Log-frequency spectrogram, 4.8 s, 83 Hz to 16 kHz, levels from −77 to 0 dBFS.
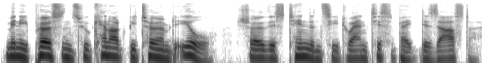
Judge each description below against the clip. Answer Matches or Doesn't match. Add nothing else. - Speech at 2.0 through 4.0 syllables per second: Doesn't match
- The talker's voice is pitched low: Matches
